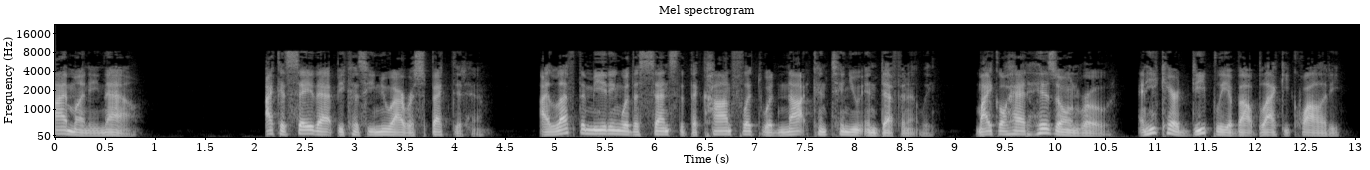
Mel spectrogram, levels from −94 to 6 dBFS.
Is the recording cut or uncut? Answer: cut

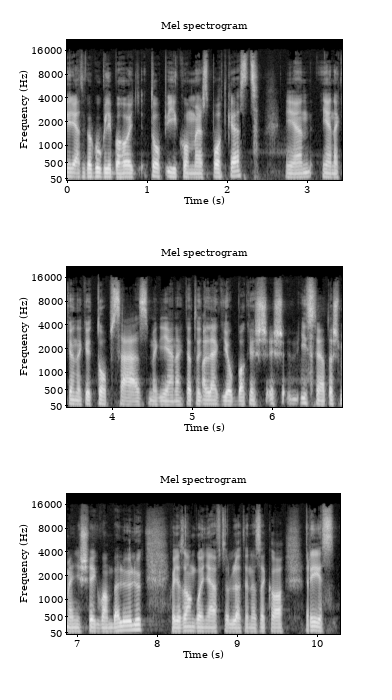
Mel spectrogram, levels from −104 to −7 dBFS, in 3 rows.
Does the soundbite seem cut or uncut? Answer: cut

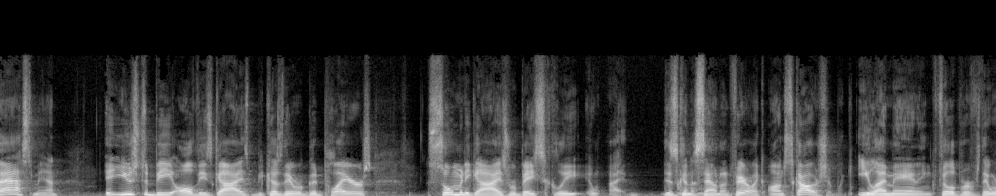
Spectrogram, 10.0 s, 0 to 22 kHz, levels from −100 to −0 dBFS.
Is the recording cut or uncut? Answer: uncut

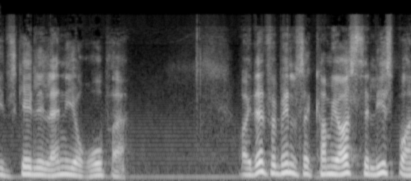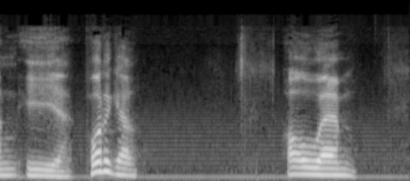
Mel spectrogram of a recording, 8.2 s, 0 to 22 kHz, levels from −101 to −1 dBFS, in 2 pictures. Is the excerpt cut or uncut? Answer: uncut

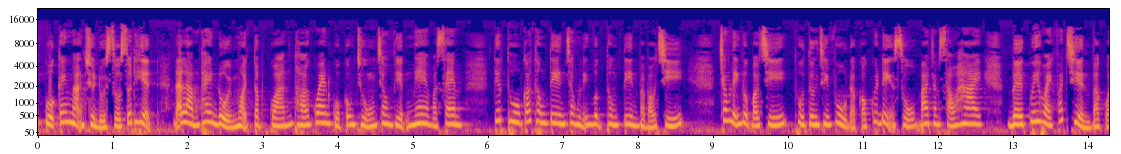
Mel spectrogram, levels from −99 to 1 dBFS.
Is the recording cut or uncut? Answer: uncut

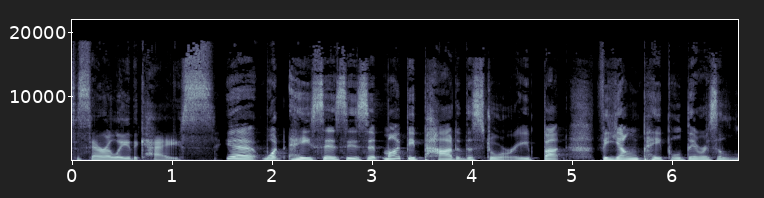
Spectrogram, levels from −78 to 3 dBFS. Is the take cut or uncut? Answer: uncut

